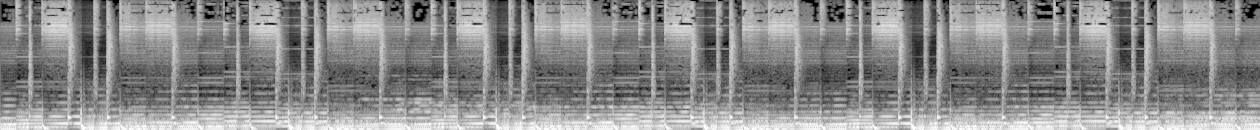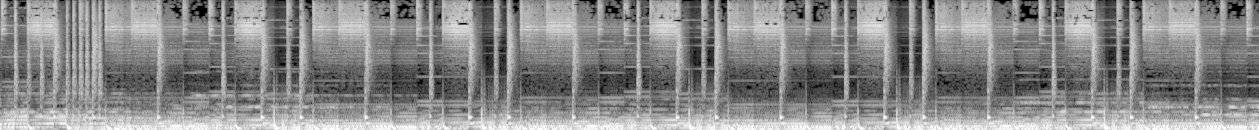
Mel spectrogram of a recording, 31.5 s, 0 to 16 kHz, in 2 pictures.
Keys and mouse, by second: 2.8 click, 6.1 g, 8.4 drag, 9.1 g, 18.2 click, 25.1 drag.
